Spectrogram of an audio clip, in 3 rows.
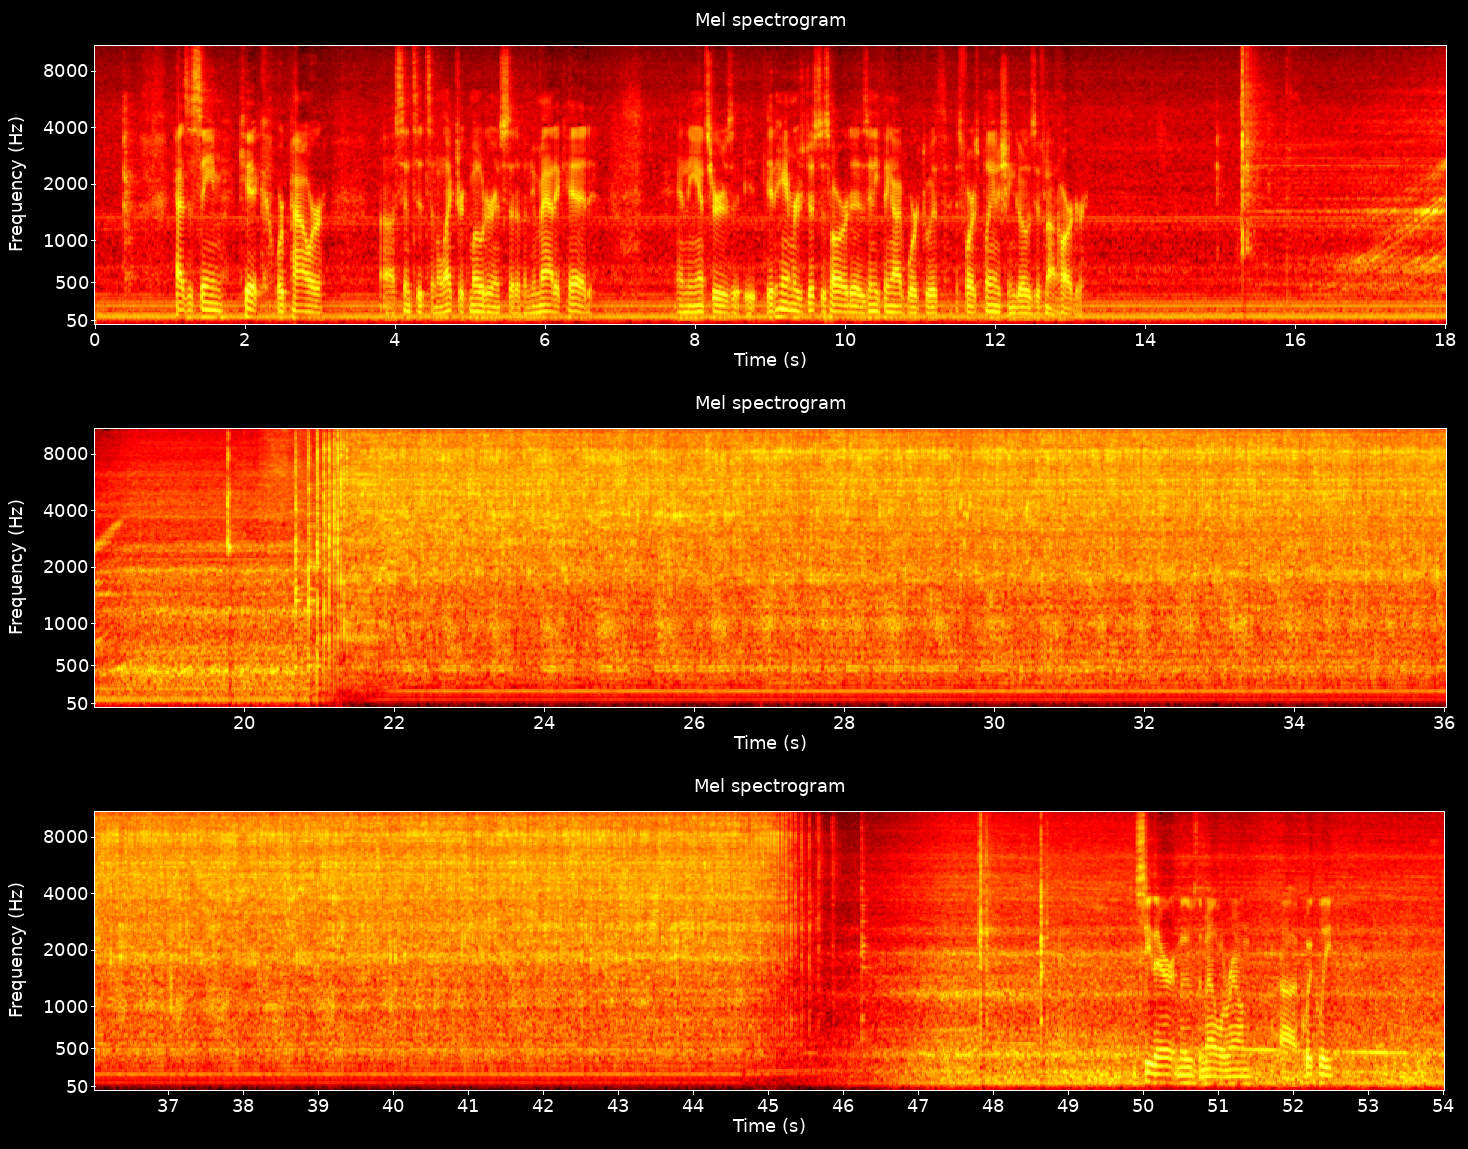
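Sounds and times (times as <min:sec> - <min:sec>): electric hammer whining: 0:14.4 - 0:54.0.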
